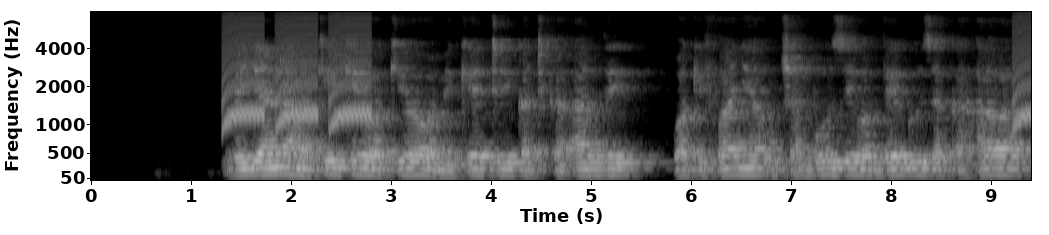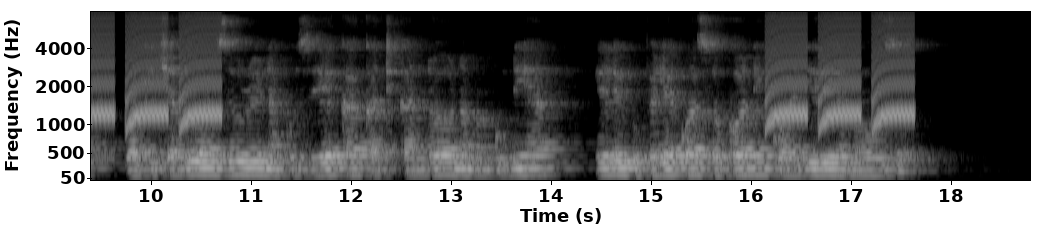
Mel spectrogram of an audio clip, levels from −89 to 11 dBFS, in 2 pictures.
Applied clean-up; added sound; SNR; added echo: none; Alarm; 2 dB; reverberation time 0.9 s.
